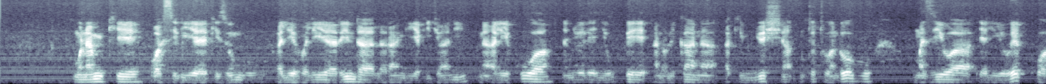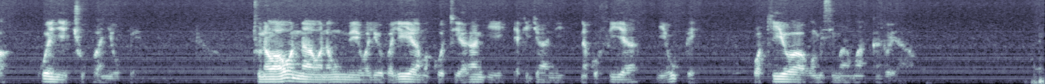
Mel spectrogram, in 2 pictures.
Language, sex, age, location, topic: Swahili, male, 25-35, Nairobi, government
